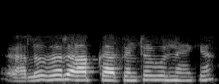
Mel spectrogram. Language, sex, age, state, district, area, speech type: Hindi, male, 18-30, Bihar, Darbhanga, urban, conversation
